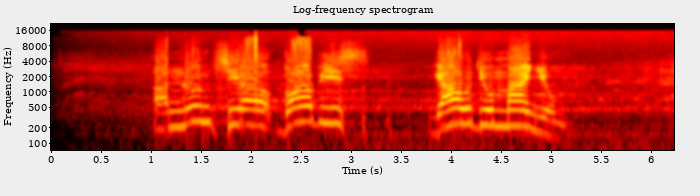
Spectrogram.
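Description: An elderly man speaks slowly and solemnly through a microphone and loudspeakers, echoing outdoors.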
